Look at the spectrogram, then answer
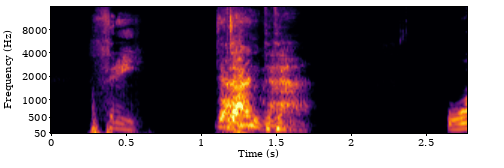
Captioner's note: Butchered Law & Order sound effect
